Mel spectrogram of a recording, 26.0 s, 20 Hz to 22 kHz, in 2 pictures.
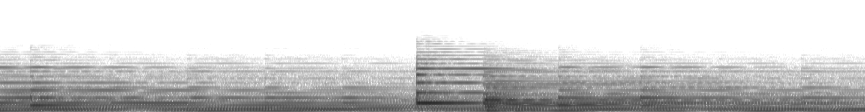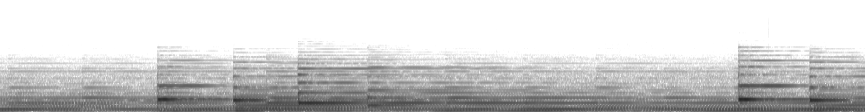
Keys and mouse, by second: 0.5 ctrl+alt+click, 1.0 ctrl+alt+click, 1.5 alt+click, 2.3 alt+click, 2.8-4.1 drag, 4.7 g, 5.2 x, 7.1 click, 7.4 typing, 8.2-10.6 drag, 10.4 Tab, 11.0-13.6 alt+drag, 11.9 typing, 14.1 click, 15.0-16.1 alt+drag, 15.3 typing, 16.5-20.1 drag, 20.0 alt+a, 20.6 ctrl+alt+click, 22.0 click, 22.9 typing, 23.4 shift+click, 24.5 ctrl+l, 25.6 Return.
